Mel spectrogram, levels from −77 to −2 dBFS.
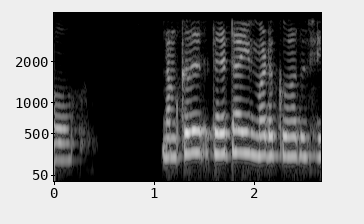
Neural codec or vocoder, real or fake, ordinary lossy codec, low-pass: codec, 16 kHz, 4.8 kbps, FACodec; fake; none; 3.6 kHz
